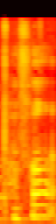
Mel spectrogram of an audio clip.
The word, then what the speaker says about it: Parfum: richtig Parfüm? – Sie sagen immer Parfum. Parfum ist wahrscheinlich die richtige Aussprache, oder? Ja, haben wir uns irgendwie hier alle drauf geeinigt okay.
